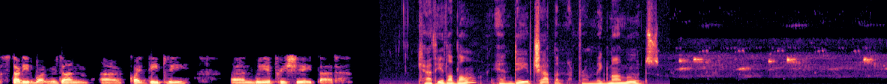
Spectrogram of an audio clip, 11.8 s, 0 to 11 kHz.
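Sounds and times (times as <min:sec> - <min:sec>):
speech: 0:00.2 - 0:04.7, 0:05.6 - 0:08.8
chorus of frogs trilling and chirping: 0:08.9 - 0:11.8.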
